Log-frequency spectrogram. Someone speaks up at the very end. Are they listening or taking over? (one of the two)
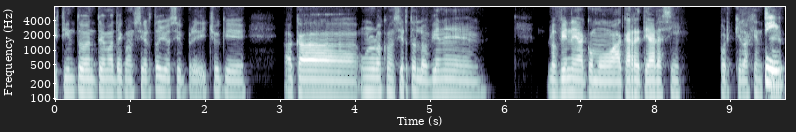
listening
